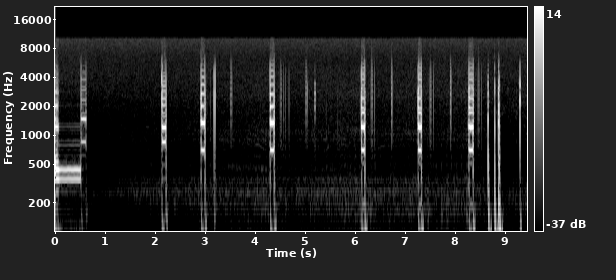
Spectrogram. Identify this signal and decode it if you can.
DTMF, heard as telephone touch tones, tones of about 90 ms. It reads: 9 72 2 1 1 1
